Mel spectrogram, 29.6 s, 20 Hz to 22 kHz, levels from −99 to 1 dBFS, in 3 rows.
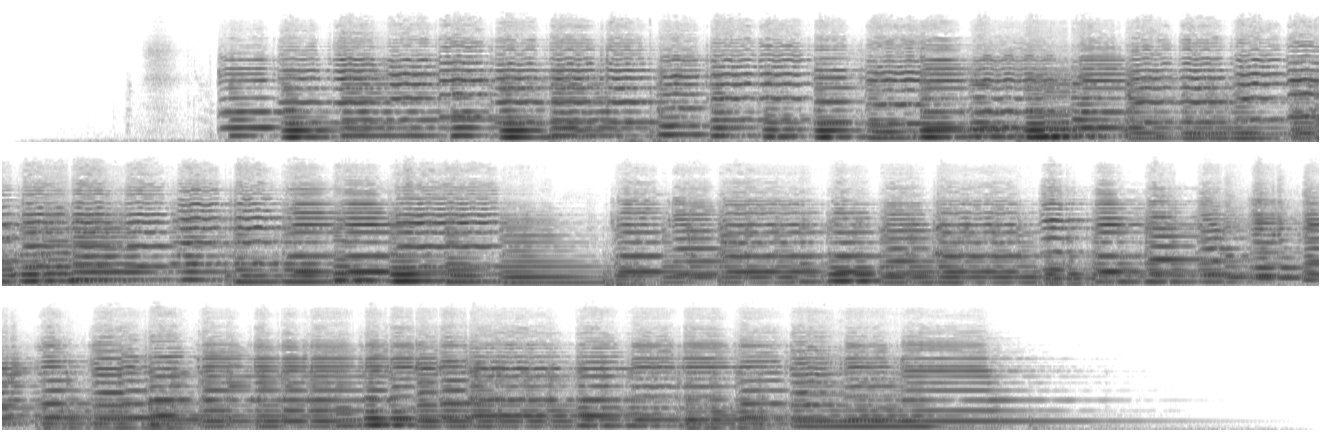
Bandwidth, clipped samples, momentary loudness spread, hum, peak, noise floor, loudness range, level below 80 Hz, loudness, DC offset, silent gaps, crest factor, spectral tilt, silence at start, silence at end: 12 kHz; under 0.1%; 9 LU; none; -10 dBFS; -82 dBFS; 5 LU; -64 dBFS; -28 LUFS; under 0.1%; none; 20 dB; -6 dB/octave; 1.6 s; 1.8 s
